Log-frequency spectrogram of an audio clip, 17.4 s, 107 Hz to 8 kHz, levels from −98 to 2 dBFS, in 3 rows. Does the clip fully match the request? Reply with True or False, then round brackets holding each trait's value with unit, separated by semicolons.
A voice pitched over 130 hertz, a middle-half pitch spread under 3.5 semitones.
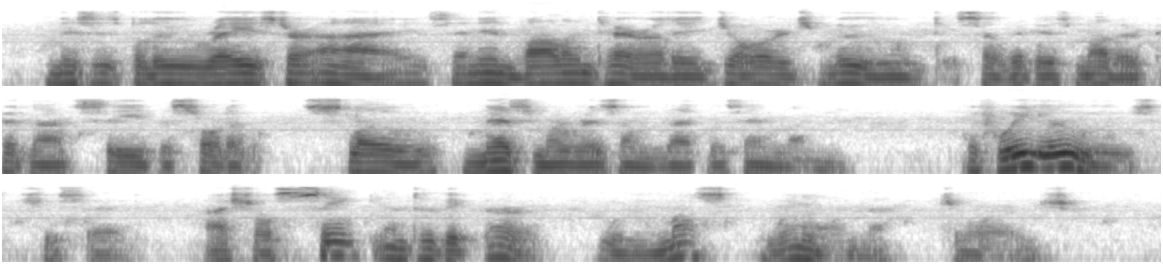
False (95 Hz; 2.8 semitones)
